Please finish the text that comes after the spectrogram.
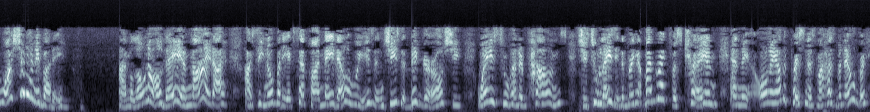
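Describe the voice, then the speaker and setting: A very high-voiced, fretful invalid wife, stammering and pleading down the phone in an old radio play. The sound is dull and lo-fi, like an old broadcast recording. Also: female voice, lively intonation, normal speed. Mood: flustered. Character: frantic bedridden woman, demanding and nervous. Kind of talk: 1940s radio acting.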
